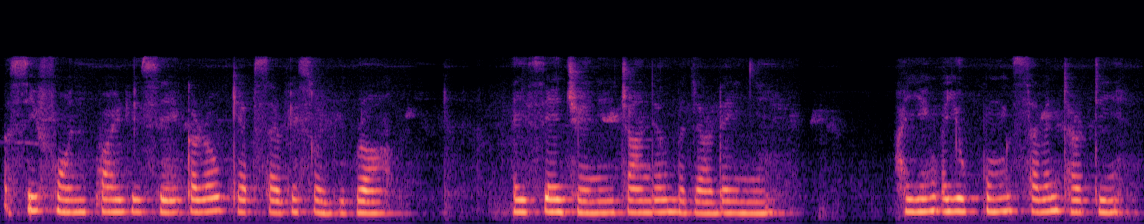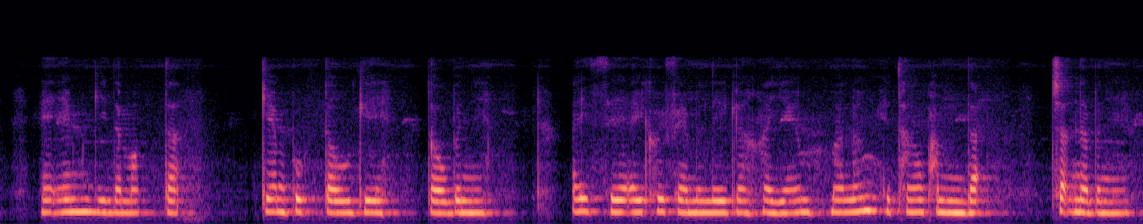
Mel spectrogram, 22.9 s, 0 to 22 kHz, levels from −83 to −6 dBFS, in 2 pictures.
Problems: background sounds at intervals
